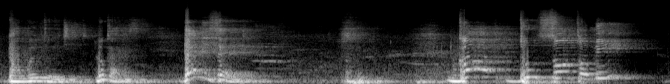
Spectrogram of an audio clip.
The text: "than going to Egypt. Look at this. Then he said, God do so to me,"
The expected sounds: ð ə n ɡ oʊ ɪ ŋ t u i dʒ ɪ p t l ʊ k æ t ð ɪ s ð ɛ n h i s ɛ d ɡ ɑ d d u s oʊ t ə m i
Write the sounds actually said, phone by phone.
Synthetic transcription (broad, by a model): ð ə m ɡ oʊ ɪ ŋ t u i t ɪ t l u k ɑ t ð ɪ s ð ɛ n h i s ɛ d ɡ ɑ d d u s oʊ t ə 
